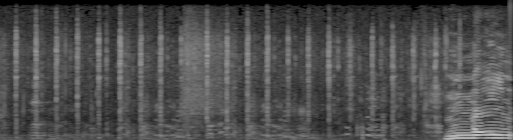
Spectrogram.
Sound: audience chuckles

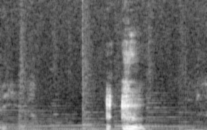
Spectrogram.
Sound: clears throat

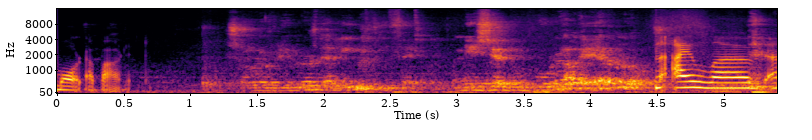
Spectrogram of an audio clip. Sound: speaking Spanish

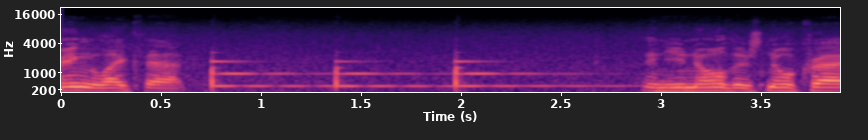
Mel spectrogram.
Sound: pottery rings

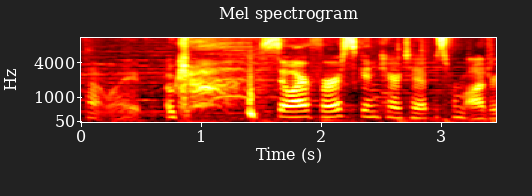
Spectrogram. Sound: laughing

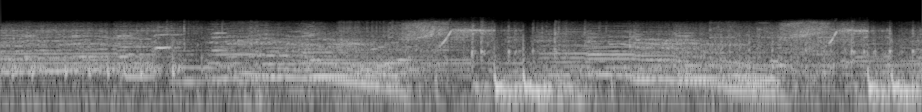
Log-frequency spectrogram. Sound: whinnying

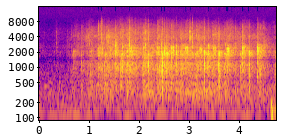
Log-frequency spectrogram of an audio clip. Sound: applause

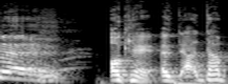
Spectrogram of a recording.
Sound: laughs

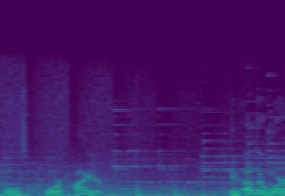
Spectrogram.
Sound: sonic boom

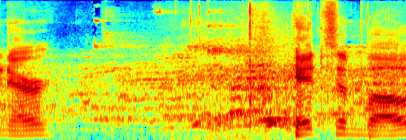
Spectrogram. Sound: shouting

